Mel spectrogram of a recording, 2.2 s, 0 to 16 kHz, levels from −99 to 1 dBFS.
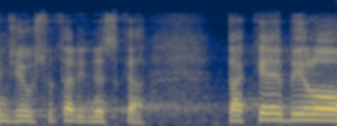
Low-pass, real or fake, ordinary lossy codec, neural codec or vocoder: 10.8 kHz; real; Opus, 32 kbps; none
